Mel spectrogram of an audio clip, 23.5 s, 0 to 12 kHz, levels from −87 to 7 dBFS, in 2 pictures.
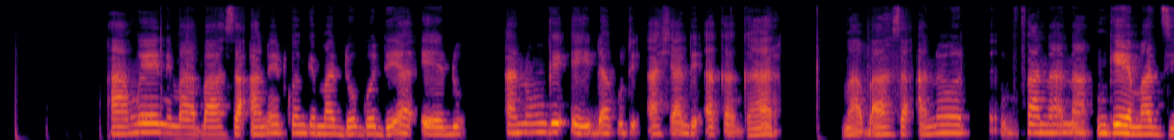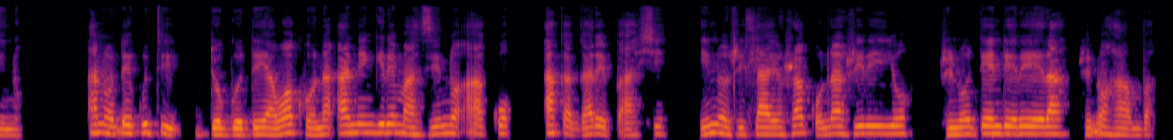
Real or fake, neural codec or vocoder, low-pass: real; none; 9.9 kHz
